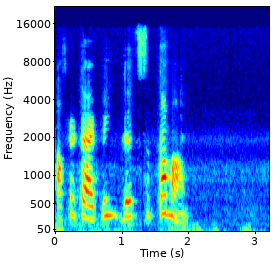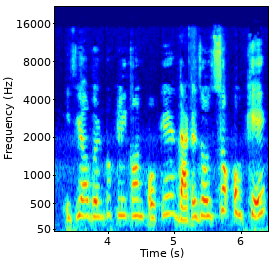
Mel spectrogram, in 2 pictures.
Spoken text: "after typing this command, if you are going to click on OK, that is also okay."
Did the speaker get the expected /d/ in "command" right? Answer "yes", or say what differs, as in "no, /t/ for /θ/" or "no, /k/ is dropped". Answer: no, /d/ is dropped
